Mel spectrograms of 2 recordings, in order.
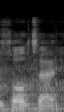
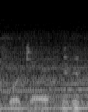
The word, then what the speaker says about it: forte: It's you're supposed to pronounce it fort, I guess. But I still am prone to saying forte.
